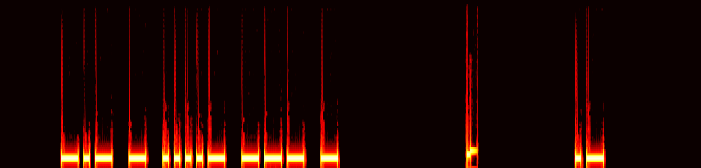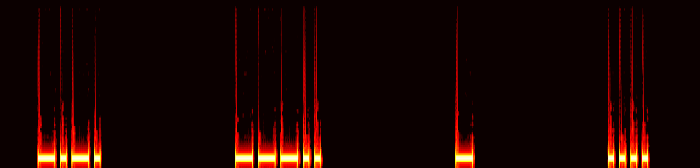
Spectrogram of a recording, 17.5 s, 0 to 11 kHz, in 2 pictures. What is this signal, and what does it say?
Morse code, heard as a keyed tone, about 17 wpm, spaced as for 7 wpm, 700 Hz. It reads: KT4OT AC8TH
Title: USA Call Signs - 5 Characters - 8x Character Spacing - 17wpm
